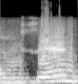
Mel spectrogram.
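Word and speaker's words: listen: कि आई लिसन टू you song. मैं गाना सुनता हूं। तो बेटा सुनने के लिए हम बोलते हैं एल आई एस टी इ एन लिसन। लिसन मत बोल देना। टी साइलेंट होता है।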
